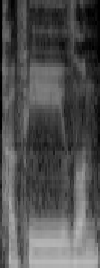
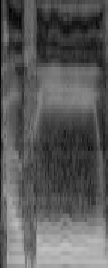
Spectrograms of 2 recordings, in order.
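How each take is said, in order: First: The word ends with a final n sound. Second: The word ends without the final n sound. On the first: The reading continues without stopping. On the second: The reading stops at this word.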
